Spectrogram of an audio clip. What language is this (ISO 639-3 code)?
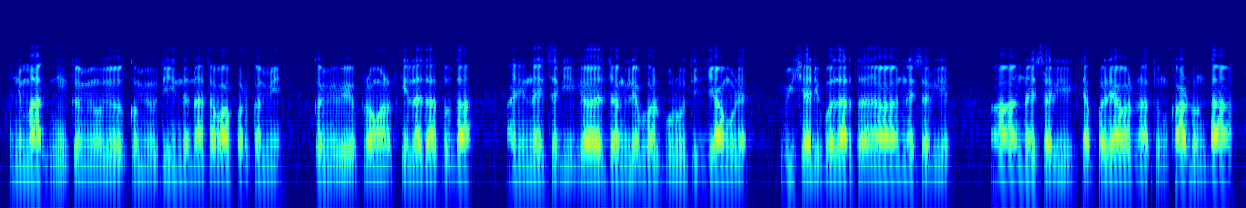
mar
